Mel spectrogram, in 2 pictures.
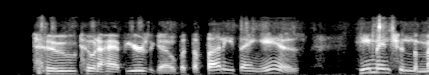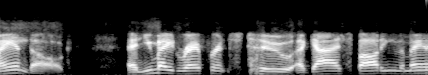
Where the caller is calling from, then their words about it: Dayton, Ohio, United States; I'm calling for Dayton, from Dayton, Ohio.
